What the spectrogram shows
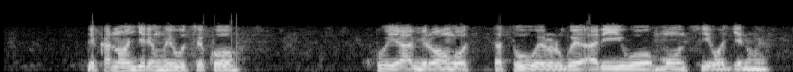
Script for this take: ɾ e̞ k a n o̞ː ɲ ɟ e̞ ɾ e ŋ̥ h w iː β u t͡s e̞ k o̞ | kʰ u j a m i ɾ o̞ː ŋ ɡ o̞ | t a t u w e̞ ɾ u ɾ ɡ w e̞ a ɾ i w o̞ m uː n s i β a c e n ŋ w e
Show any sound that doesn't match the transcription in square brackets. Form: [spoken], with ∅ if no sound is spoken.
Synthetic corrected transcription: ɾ e̞ k a n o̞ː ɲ ɟ e̞ ɾ e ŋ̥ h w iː β u t͡s e̞ k o̞ | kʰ u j a m i ɾ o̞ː ŋ ɡ o̞ | t a t u w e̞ ɾ u ɾ ɡ w e̞ a ɾ i w o̞ m uː n s i [w] a [ɟ] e n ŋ w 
